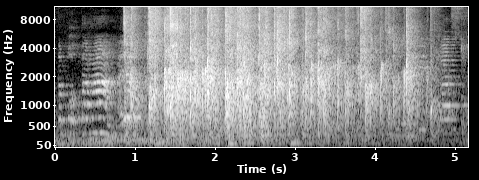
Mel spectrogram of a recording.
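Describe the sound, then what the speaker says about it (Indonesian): Students in a classroom break into a dense round of clapping, loud and sustained for several seconds after a brief spoken prompt, with children's voices mixed in. "Tepuk tangan."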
